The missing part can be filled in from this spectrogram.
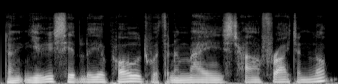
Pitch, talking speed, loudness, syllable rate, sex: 110 Hz, 175 wpm, -14 LUFS, 4.7 syllables/s, male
